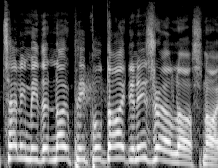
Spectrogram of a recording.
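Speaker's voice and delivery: high-pitched, put-on indignation; mock outrage. Host throwing caller's complaint back at him, mock outrage. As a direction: feign being scandalised.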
